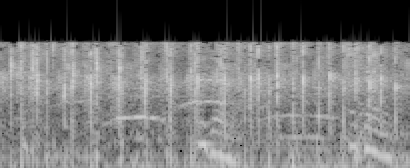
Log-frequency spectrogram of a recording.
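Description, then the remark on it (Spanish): Steady, dense applause from a crowd welcoming the President of the Nation, Alberto Fernández, many hands clapping at once throughout, with voices talking and calling out over it. “un aplauso fuerte que tenemos con nosotros a presidente de la Nación, el señor Alberto Fernández, acá en el mañana.”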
